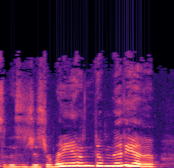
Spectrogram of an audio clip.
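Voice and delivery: words stretched through a yawn. Wrapping up a random video while tired, speaking mid-yawn: yawning while talking. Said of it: "I just had to yawn".

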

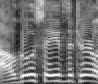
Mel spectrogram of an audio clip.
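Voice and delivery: lightly mocking, playful, sarcastic, teasing tone. Speaker retells their own reply to a woman, retelling a teasing remark. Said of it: "I sort of teased her a little".

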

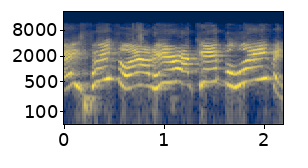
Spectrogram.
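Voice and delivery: put-on heavy Southern accent, very high, loud, severe. Retelling what a San Francisco cab driver said, imitating a severe Southern accent. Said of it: "the most severe Southern accent I ever heard".

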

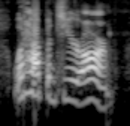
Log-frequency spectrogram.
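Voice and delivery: ordinary talk

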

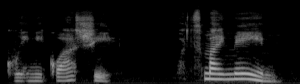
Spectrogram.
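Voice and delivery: soft-spoken, quiet, gentle. [name] addresses Quashiba, speaking softly.

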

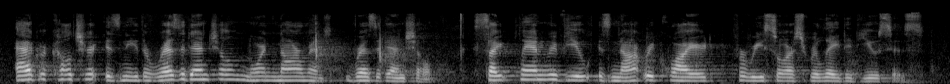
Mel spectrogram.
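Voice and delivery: normal talking voice

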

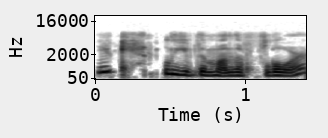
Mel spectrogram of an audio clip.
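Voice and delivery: ordinary delivery

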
